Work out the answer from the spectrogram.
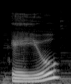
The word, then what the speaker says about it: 예요: The 5 question words 누구, 뭐, 어디, 언제, and 얼마 are followed by the verb be, 예요, which is pronounced 에요 with a rising intonation.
